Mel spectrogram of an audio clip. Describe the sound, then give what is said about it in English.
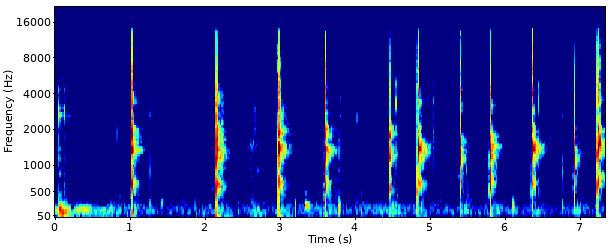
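A turkey call cutting: about eleven sharp, loud clucks, spaced unevenly at first and then coming faster toward the end, with a faint low hum at the start and no talking. “With the cutting is just a series of clucks put together real fast and just a cluck.”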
